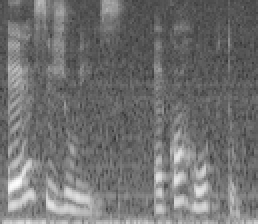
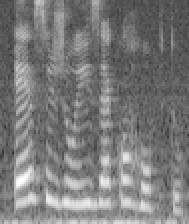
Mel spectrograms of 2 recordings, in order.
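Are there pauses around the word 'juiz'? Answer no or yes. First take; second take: yes; no. First: Short pauses set off the word juiz. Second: The sentence runs on without any pauses. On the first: The judge is being addressed about someone else. "Eu estou dizendo que outra pessoa é corrupta" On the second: The judge himself is called corrupt. "agora eu estou afirmando que o juiz é que é a pessoa corrupta"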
